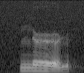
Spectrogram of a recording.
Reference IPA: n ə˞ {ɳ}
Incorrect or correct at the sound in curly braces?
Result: correct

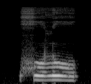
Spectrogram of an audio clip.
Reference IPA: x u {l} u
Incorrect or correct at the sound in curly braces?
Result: correct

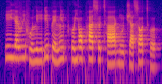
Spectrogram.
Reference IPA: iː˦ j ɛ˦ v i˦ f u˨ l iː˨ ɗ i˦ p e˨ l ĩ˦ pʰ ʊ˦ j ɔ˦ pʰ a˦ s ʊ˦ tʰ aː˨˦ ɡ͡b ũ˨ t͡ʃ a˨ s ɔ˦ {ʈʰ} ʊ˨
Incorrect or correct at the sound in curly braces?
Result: incorrect: tʰ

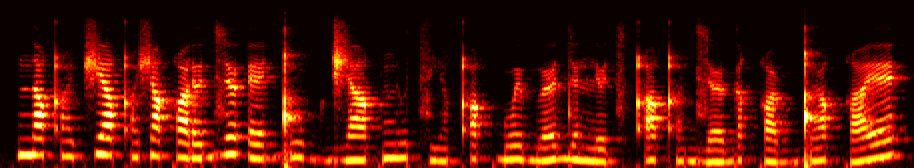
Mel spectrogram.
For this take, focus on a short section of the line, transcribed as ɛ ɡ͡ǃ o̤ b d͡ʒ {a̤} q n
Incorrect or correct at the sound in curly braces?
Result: incorrect: a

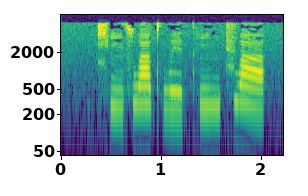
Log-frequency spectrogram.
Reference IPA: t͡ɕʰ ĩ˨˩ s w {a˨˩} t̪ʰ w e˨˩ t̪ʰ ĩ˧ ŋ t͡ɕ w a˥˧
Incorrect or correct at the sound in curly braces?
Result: incorrect: a˧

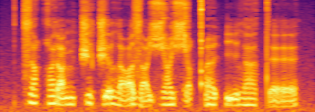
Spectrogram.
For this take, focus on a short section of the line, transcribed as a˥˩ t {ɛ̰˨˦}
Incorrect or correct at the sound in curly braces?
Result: correct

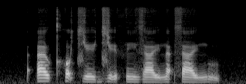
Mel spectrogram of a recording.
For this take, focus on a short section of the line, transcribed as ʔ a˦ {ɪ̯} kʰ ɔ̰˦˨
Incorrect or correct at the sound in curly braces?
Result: incorrect: ʊ̯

